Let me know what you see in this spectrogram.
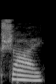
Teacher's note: to illustrate how tones can make all the difference take shy with a high flat tone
